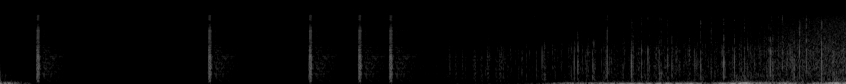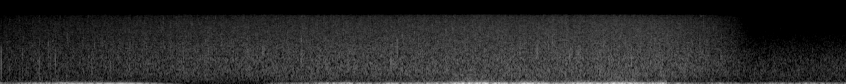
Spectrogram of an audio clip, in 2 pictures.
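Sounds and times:
heavy rain: 5.7s - 16.9s.

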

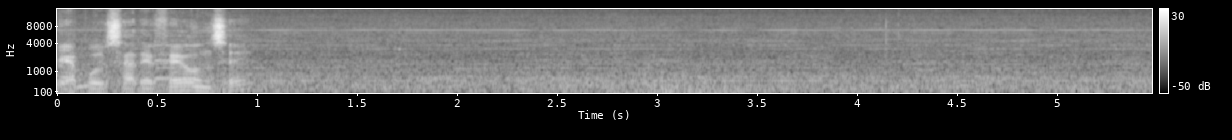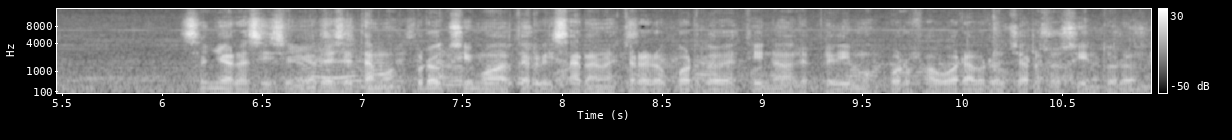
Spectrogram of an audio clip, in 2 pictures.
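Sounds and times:
speech: 0.0s - 1.2s, 6.1s - 10.9s
airliner jet engine roar in a flight simulator video game: 1.0s - 6.6s.

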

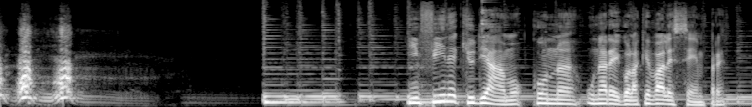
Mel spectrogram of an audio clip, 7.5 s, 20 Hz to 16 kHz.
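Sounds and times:
dog barking: 0.0s - 0.9s
speech: 4.1s - 7.5s.

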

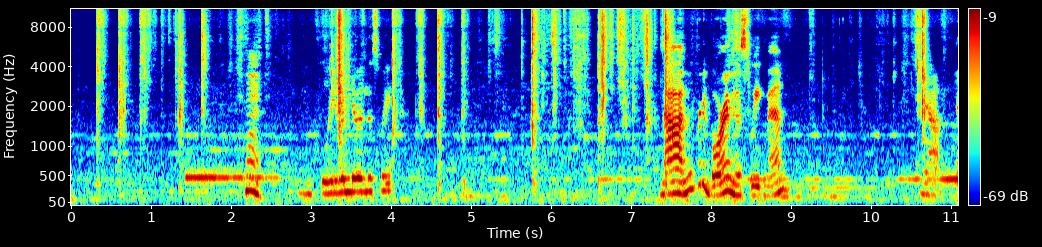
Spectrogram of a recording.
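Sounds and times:
deck of tarot cards being shuffled: 0.3s - 2.5s, 3.2s - 8.4s
speech: 2.2s - 4.2s, 7.4s - 9.1s, 10.7s - 11.0s.

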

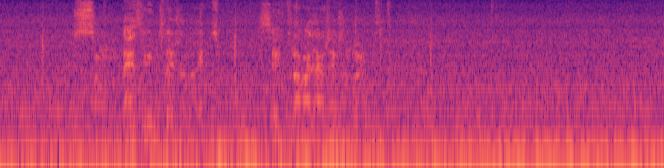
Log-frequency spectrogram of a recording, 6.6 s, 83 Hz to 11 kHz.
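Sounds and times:
car engine rumble on a town avenue: 0.0s - 6.6s
faint tire roar on a town avenue: 0.0s - 6.6s
speech: 1.3s - 4.0s.

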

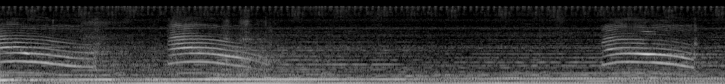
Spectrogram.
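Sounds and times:
female cat in heat yowling: 0.0s - 1.0s, 1.7s - 2.7s, 6.0s - 7.0s
steady low hum: 0.0s - 7.2s.

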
